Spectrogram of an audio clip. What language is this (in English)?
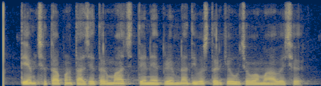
Gujarati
